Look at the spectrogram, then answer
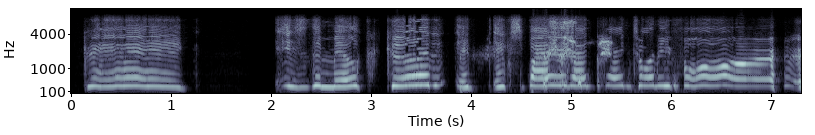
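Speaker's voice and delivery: very high, eerie, spooky ghost voice. Imagining facing a ghost that speaks to Greg, in a ghost voice. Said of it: "you face a ghost that goes".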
